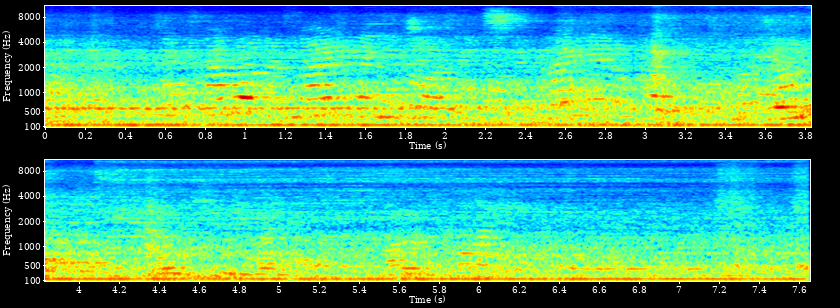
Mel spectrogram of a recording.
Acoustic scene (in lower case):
cafe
